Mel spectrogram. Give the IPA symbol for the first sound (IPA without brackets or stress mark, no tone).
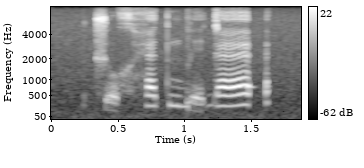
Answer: t͡ʃ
